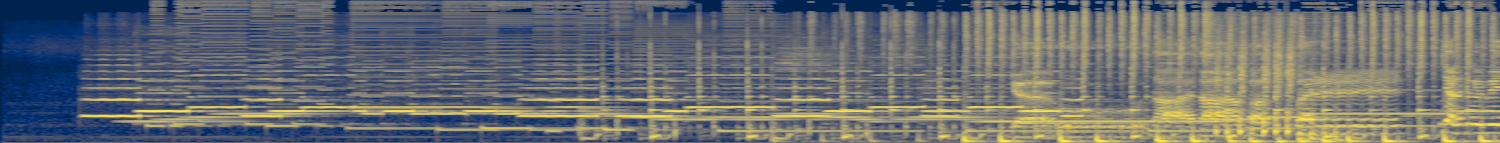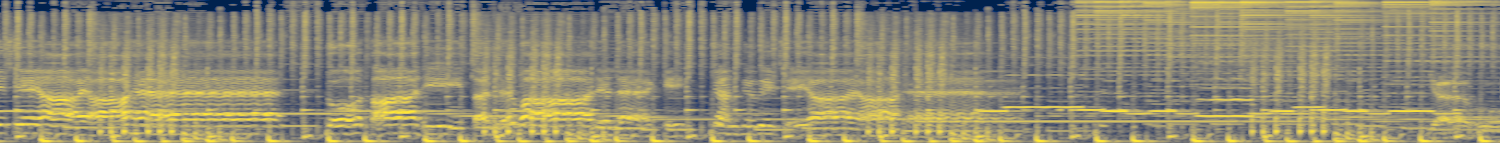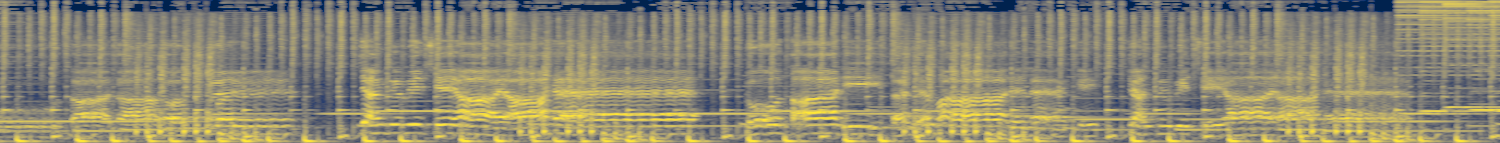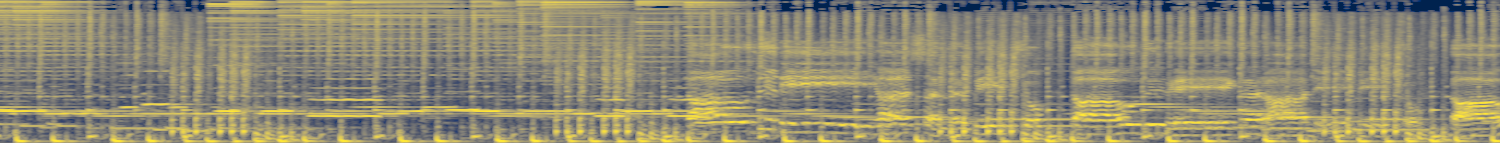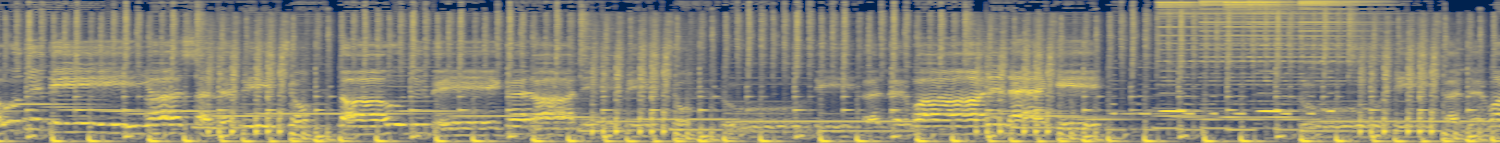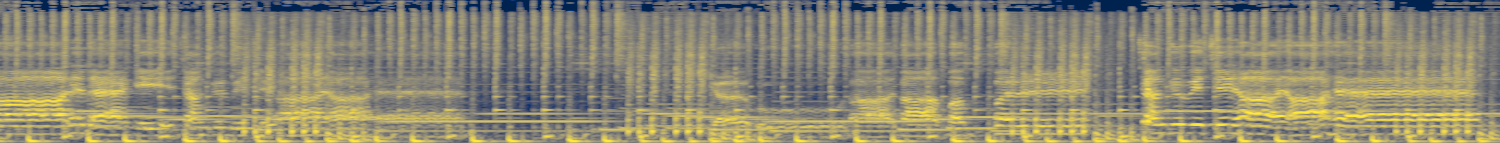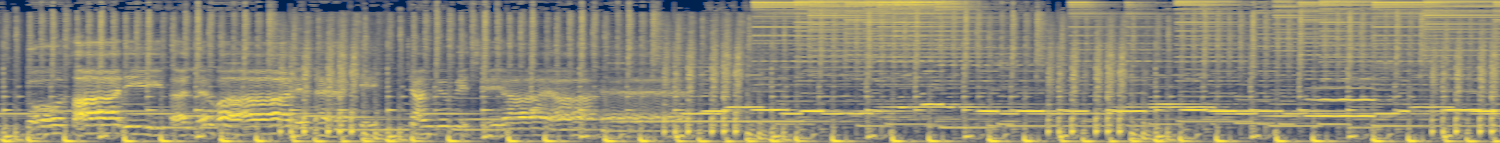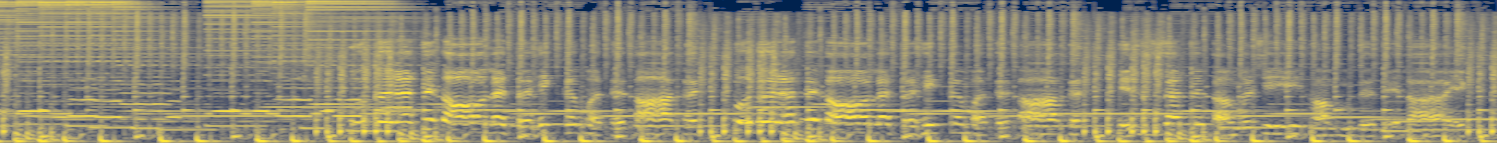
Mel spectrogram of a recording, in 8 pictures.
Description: Christian devotional songs
vocals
